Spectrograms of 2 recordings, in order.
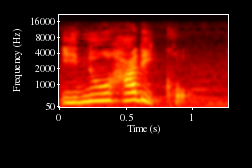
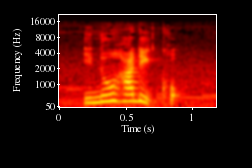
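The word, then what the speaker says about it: いぬはりこ: 有一种传说中的神兽，它叫做犬张子，犬就是狗嘛，张就是弓长张，然后子就是小孩子的子，日文念作伊努哈里口。伊努哈利口，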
